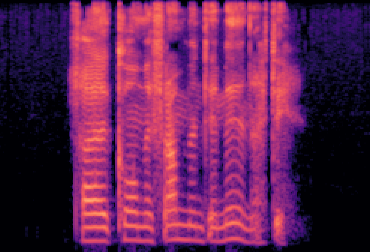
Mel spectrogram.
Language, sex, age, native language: Icelandic, other, 14, Icelandic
